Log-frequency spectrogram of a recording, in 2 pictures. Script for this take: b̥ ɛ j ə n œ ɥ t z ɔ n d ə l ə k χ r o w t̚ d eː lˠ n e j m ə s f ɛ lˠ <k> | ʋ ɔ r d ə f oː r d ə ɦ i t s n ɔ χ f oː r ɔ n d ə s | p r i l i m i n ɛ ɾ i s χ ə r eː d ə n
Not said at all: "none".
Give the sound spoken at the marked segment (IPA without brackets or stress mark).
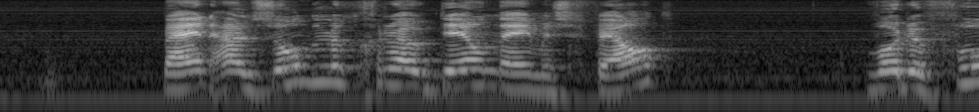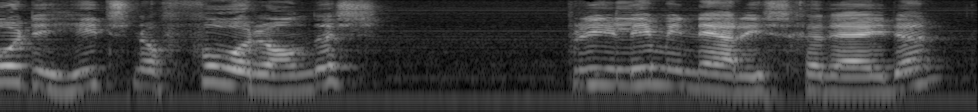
t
